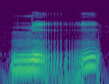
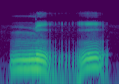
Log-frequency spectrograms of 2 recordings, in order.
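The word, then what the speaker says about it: 你: much like our n but the I sounds like the e in B but not exactly so to get more accurate it's helpful to smile a big smile when you say e so we come up with and is third tone so let's try this three times together knee knee excellent next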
